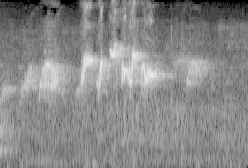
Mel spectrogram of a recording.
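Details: Sooty-headed bulbul (kutilang) lure song in the pikat gacor style: one short phrase that opens with a soft slurred whistle and breaks into a bright, rapid chatter before fading.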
